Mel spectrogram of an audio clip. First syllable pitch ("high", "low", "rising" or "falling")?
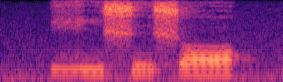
low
